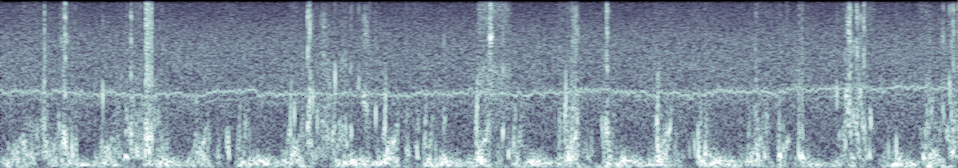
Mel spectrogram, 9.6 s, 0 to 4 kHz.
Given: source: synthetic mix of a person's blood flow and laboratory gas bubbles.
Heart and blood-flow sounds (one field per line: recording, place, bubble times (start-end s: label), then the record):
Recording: Doppler ultrasound of blood flow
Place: precordium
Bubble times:
0.13-0.79 s: bubbles
0.99-1.06 s: bubbles
1.12-1.71 s: bubbles
2.13-2.33 s: bubbles
2.90-2.98 s: bubbles
3.02-3.79 s: bubbles
4.03-4.29 s: bubbles
4.42-4.47 s: bubbles
4.77-5.12 s: bubbles
5.57-5.94 s: bubbles
5.99-6.15 s: bubbles
6.53-7.14 s: bubbles
7.53-7.71 s: bubbles
7.76-7.91 s: bubbles
7.95-8.08 s: bubbles
8.34-8.75 s: bubbles
8.86-9.00 s: bubbles
9.18-9.59 s: bubbles
From the record:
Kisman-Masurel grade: 242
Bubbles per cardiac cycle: several, 3 to 8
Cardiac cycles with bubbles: 100%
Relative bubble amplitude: moderate (0.250 to 0.450)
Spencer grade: 3 (all of the cardiac periods contain showers or single bubble signals, but not dominating or overriding the cardiac motion signals)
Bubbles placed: anywhere in the cardiac cycle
